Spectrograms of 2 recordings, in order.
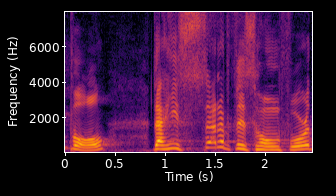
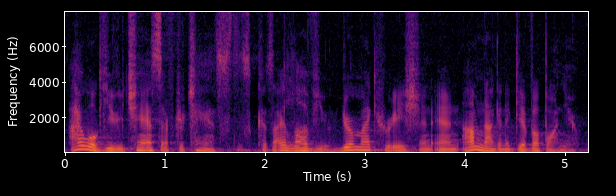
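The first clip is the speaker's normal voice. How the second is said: much softer, gentle and loving; tender God; 8 semitones lower, 13 dB quieter than usual. Pretend. God promising his people, soft and tender. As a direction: soothe them like a patient father. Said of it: "But he says".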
